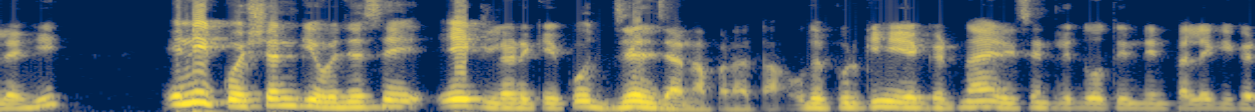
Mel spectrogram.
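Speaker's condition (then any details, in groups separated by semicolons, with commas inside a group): No condition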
